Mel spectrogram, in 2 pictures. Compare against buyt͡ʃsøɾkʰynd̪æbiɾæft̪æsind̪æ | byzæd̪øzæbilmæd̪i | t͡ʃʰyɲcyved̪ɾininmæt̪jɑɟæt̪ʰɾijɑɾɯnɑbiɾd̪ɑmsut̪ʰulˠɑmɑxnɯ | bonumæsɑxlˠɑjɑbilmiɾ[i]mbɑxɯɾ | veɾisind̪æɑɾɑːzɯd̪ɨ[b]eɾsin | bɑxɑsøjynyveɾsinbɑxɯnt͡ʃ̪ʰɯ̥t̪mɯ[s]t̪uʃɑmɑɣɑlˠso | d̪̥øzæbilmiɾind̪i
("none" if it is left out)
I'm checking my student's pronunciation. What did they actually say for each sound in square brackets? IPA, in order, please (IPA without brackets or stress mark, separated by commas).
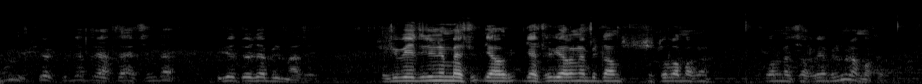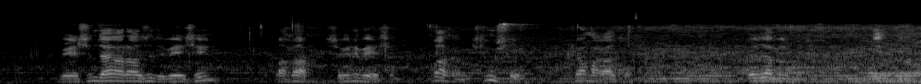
æ, v, ʃ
